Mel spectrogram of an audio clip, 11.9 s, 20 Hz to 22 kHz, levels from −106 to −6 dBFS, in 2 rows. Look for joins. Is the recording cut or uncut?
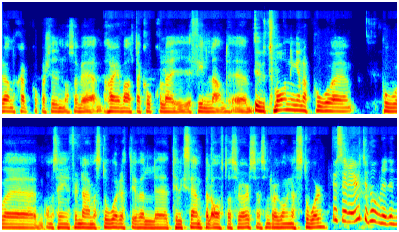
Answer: cut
